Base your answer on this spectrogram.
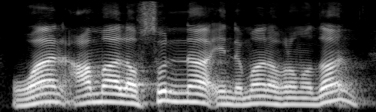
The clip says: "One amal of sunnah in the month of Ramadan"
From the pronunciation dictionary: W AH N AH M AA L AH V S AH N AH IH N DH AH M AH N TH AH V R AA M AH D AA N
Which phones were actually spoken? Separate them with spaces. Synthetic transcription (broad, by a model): W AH N AH M AA L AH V S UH N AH IH N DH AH M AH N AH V R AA M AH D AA N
